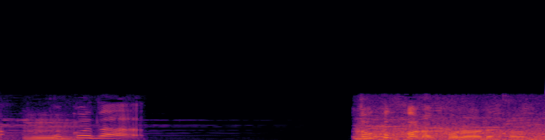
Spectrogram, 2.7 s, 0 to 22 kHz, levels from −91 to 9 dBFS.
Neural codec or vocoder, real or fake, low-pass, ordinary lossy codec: none; real; 7.2 kHz; none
